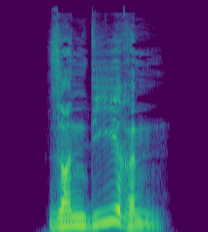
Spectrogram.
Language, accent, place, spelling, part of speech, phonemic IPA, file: German, Germany, Berlin, sondieren, verb, /zɔnˈdiːʁən/, De-sondieren.ogg
- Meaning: 1. to sound out 2. to probe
